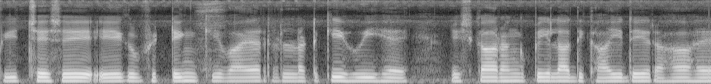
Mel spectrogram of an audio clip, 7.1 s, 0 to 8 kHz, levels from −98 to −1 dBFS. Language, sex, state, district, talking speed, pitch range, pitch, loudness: Hindi, male, Haryana, Rohtak, 135 wpm, 125-130 Hz, 125 Hz, -17 LUFS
